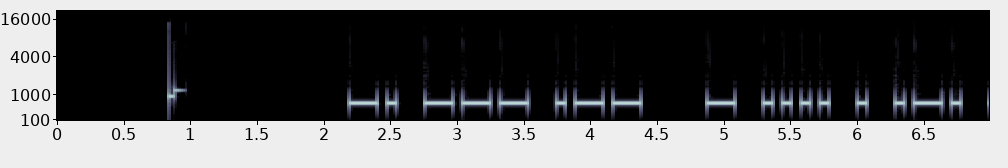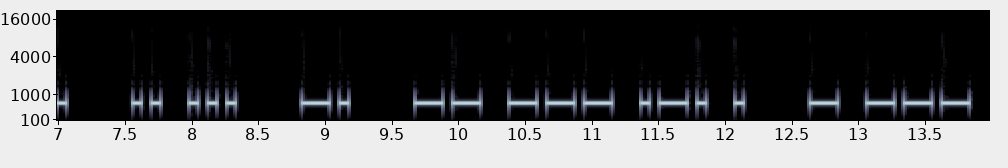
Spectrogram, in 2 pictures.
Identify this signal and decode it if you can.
Morse code, heard as a keyed tone, about 17 wpm, 700 Hz. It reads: NOW THERE IS N MORE TO
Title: Sentences from Top 100 Words and Abbreviations 17wpm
